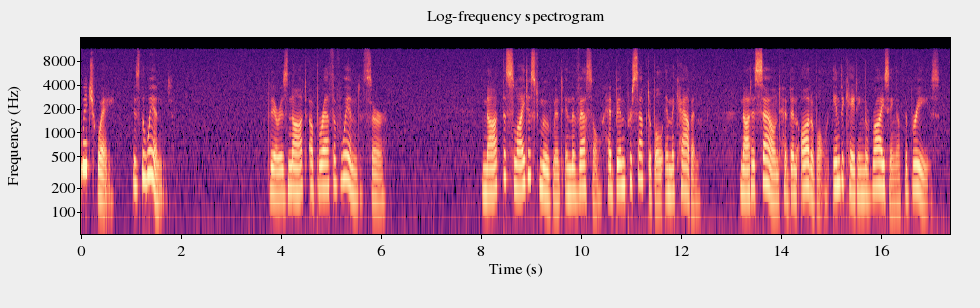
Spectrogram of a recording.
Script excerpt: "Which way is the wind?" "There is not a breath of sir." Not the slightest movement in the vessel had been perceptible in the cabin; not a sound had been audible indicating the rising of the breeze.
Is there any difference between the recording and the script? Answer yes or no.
yes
